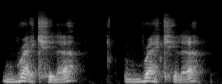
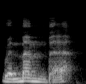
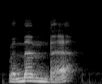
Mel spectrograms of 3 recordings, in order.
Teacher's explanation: So we don't pronounce the letter R at the end.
